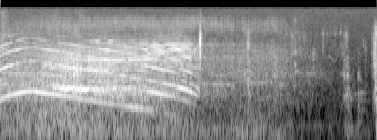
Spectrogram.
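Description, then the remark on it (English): A police cruiser's siren wails loudly as the cruiser rolls up, its pitch sliding downward before cutting off after about two seconds, leaving a low engine rumble and faint background noise. “Sam checks his watch as a police cruiser rolls up”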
